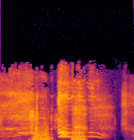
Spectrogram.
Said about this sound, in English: Good, don't bark at me.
